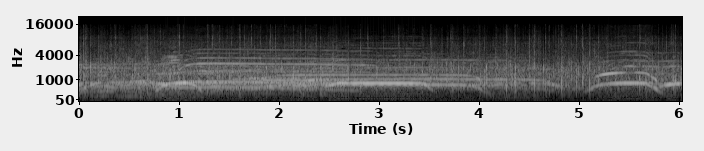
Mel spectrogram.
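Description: An audience applauding, with several people whooping and cheering over the clapping.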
